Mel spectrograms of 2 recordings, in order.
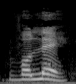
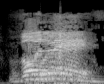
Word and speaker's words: voler: Voler. Very good, all of us. Voler.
